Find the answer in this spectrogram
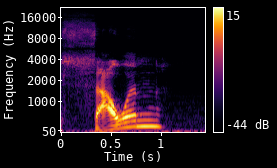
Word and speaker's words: Samhain: got the look of Sam which is supposed to be short for Sal one which is how you pronounce Samhain which I actually didn't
